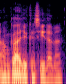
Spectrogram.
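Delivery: dropped to a soft aside; quiet repeat. Real, not acted. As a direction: say it again half to yourself. Repeats the line under his breath.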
